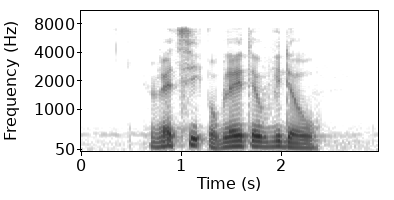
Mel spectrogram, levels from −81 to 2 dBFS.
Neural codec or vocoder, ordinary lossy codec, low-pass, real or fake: codec, 16 kHz, 6 kbps, DAC; none; 7.2 kHz; fake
